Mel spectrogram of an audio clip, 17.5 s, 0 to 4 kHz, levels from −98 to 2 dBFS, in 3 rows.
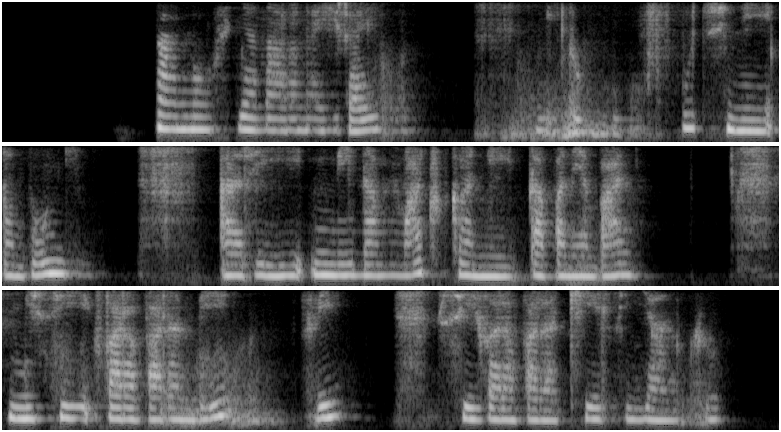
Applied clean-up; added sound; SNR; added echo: neural mask model DeepFilterNet 3.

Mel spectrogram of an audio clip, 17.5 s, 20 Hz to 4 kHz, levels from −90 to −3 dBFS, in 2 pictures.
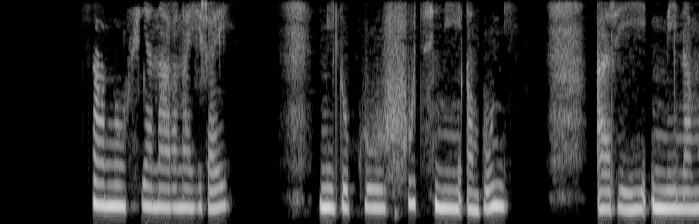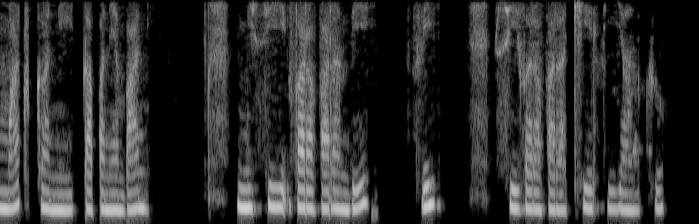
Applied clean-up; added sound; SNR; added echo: none; none; none; none.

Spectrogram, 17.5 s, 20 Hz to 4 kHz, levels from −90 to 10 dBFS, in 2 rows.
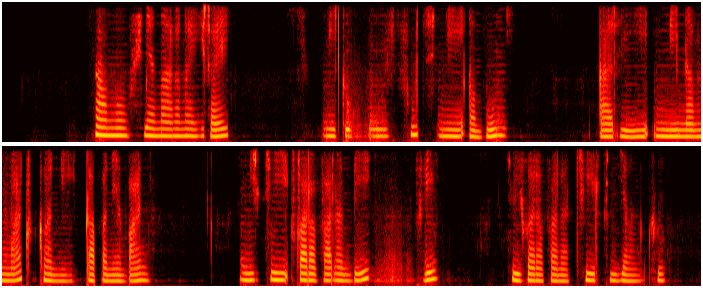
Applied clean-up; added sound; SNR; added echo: neural separator model SepFormer WHAMR!.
